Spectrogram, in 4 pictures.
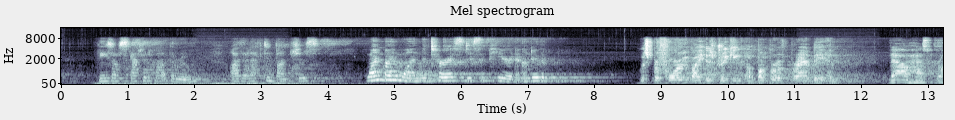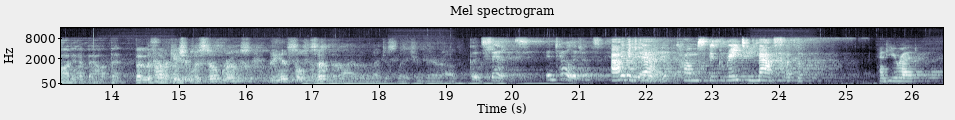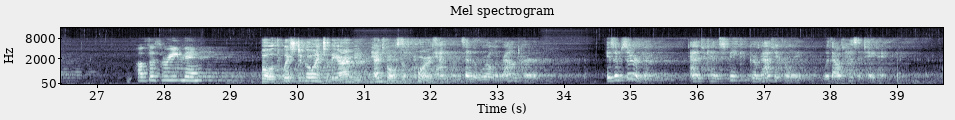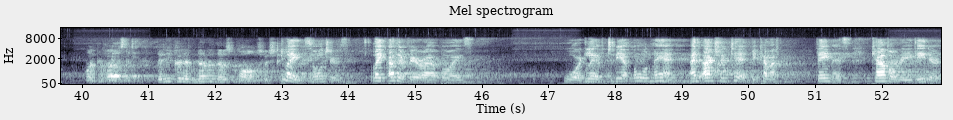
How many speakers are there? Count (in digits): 10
